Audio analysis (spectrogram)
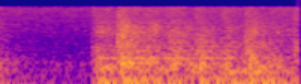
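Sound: door opening and closing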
